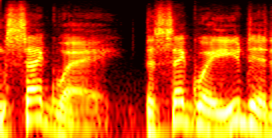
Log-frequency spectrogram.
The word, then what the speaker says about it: Segway: the this one looks like segu but it's really segue that's why they respelled it so that people would pronounce it right when they ordered the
